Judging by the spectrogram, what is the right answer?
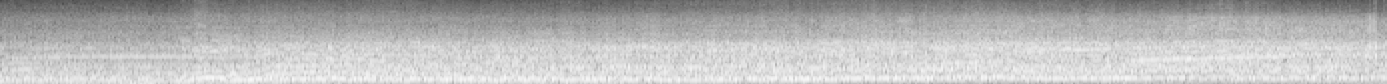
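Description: A pack of racing motorcycles revving and accelerating away together from the starting grid, many engines rising in pitch through the gears at once. It gets louder about a second in as the bikes launch.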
